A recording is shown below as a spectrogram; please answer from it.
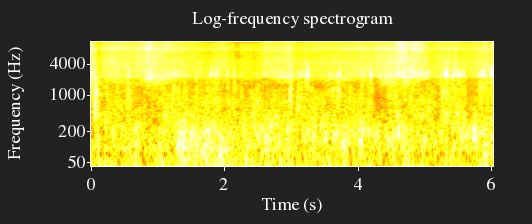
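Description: Wind buffeting the microphone on a moving ship's open deck: an uneven, gusting low rumble with a steady hiss above it and a few faint clicks.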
